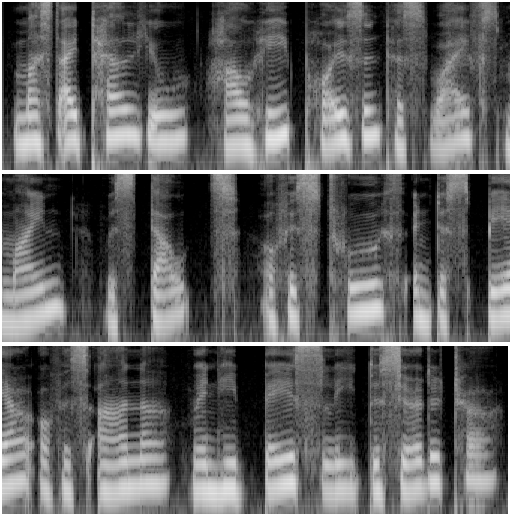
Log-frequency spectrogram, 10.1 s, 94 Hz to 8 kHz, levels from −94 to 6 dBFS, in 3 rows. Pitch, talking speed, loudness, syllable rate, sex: 190 Hz, 150 wpm, -18 LUFS, 3.7 syllables/s, female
